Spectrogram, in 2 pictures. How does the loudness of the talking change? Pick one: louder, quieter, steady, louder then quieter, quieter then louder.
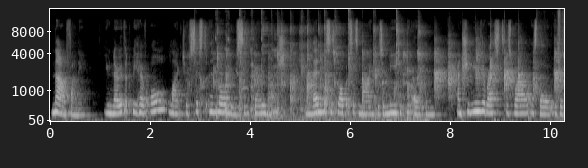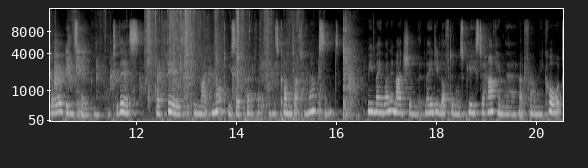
steady.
